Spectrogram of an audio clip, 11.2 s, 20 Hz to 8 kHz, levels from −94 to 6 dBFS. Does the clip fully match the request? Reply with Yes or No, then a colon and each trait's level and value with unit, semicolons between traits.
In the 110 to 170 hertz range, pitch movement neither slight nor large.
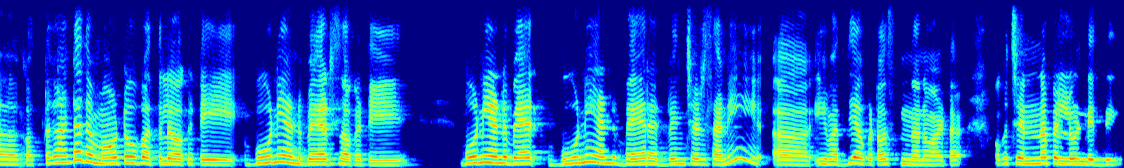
No: high, 240 Hz; average, 3.0 semitones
